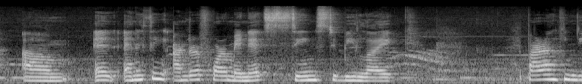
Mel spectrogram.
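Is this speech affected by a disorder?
No.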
